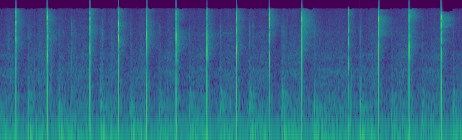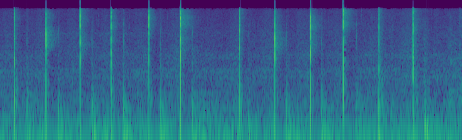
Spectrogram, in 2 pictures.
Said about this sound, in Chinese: 跟着手背，拍手背，又是手背拍手背，左右手轮流做。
